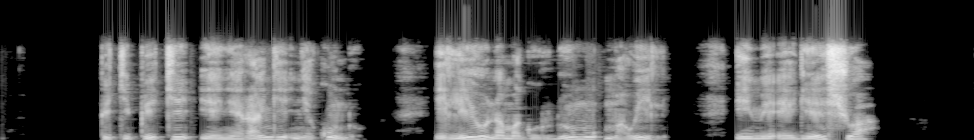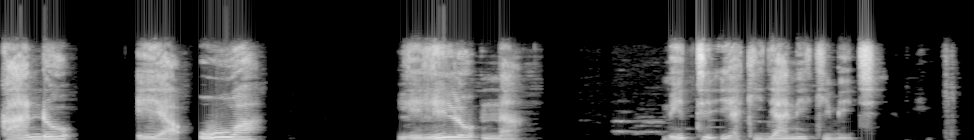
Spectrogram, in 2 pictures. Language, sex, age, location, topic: Swahili, male, 18-24, Mombasa, government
